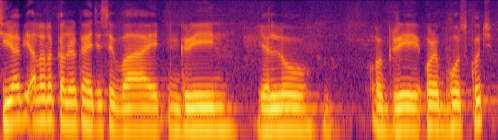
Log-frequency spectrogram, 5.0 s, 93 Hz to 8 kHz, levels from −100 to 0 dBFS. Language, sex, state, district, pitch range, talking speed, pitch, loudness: Hindi, male, Arunachal Pradesh, Lower Dibang Valley, 130-155 Hz, 205 wpm, 130 Hz, -13 LUFS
